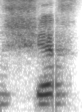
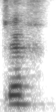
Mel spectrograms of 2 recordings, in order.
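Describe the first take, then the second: First: The word begins with a 'sh' sound. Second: The word begins with a 'ch' sound. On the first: The speaker calls it right. "बावर्ची को शेफ बोलते हैं बेटा, चेफ नहीं बोलते हैं।" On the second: The speaker calls it wrong. "ये बहुत लोग गलती करते हैं, इसको चेफ चेफ बोलते हैं।"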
